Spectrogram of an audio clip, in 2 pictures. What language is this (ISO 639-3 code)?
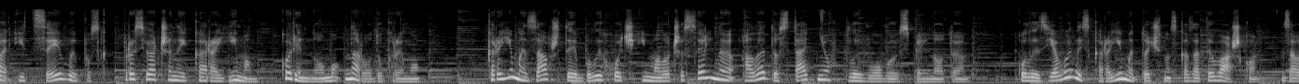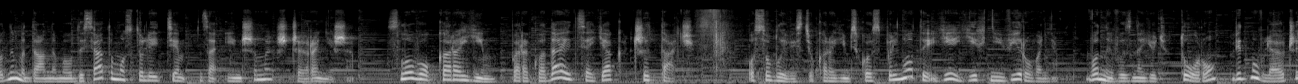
ukr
